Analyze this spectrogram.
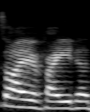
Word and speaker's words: Ayurveda: tricky word it um it is a sanskrit word so it comes from the sanskrit language and ayurveda it is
